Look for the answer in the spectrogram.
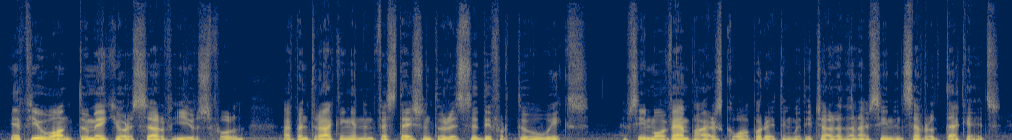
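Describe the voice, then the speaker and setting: An immortal male vampire who hunts his own kind, acted by a man for an audio roleplay. His voice sits low, and he talks in a wry, conversational way with weary patience and dry exasperation. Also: close to an everyday voice. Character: centuries-old male vampire hunter in priest's collar, wry, patient. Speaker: voice actor. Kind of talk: scripted ASMR roleplay.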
